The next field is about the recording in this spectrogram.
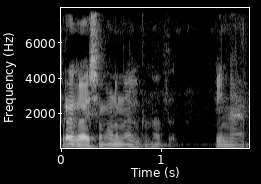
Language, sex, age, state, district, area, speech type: Malayalam, male, 18-30, Kerala, Thrissur, rural, spontaneous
